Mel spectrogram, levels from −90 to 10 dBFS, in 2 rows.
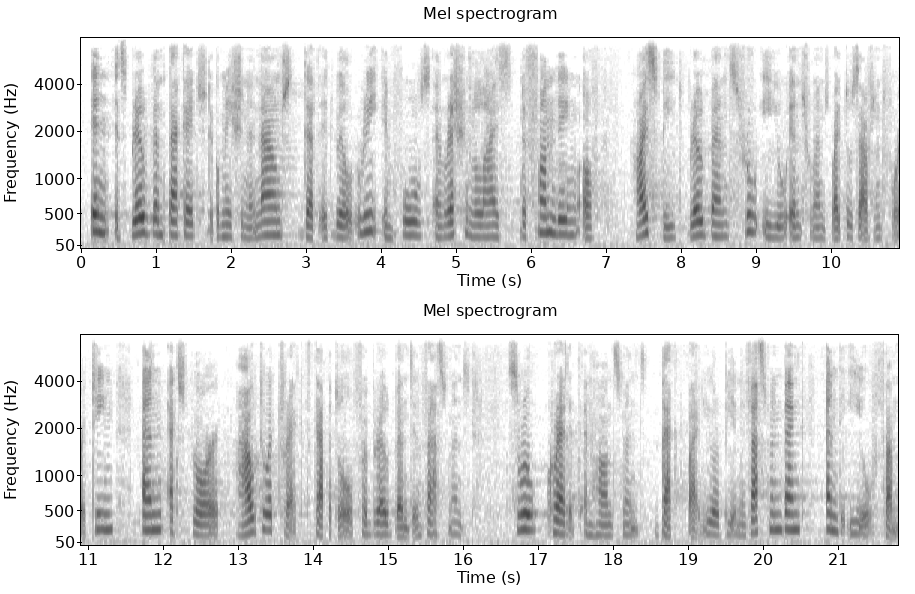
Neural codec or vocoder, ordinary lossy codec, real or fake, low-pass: none; Opus, 24 kbps; real; 7.2 kHz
